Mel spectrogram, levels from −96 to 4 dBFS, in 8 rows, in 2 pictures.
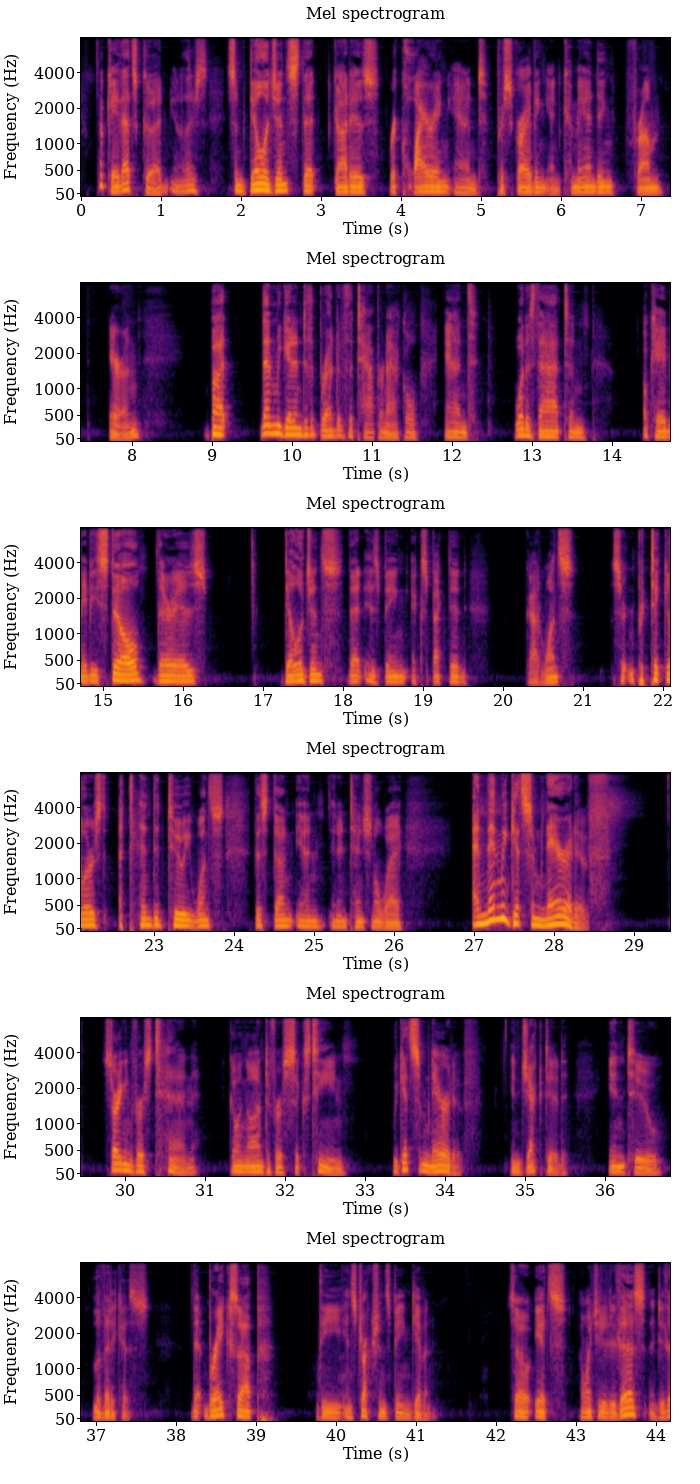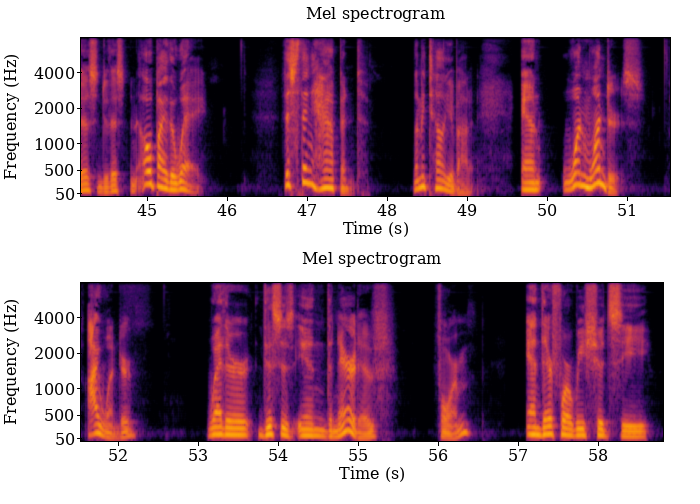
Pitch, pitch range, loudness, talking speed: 100 Hz, 90-125 Hz, -22 LUFS, 135 wpm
